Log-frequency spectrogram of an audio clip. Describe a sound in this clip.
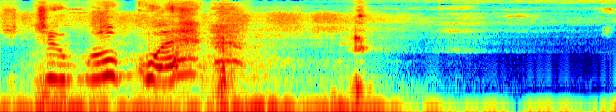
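A young man speaks angrily.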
